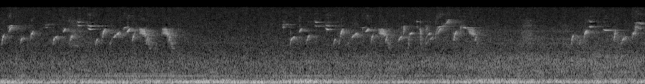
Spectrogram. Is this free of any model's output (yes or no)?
yes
